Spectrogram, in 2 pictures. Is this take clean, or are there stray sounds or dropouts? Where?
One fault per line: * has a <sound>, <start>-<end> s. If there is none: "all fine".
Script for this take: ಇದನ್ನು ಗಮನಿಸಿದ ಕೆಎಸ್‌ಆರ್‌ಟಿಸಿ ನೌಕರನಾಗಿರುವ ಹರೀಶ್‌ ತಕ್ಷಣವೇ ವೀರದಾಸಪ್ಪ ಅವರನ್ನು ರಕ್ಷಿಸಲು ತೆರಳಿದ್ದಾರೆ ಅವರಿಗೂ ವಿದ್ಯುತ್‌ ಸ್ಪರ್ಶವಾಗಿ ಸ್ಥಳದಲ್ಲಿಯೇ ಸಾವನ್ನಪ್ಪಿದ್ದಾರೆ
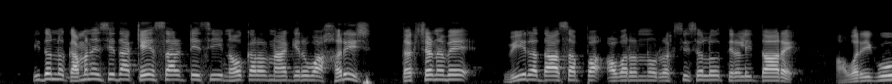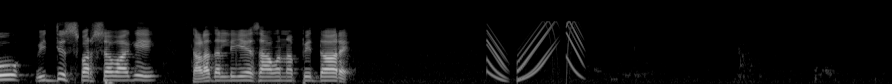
* has a chirp, 13.8-14.8 s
